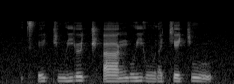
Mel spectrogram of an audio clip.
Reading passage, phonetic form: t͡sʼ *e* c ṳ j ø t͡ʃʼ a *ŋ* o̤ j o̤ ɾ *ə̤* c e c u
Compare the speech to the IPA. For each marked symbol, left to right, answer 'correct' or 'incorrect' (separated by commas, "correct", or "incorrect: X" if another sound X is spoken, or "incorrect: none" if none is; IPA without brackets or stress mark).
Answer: incorrect: e̤, correct, incorrect: a̤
